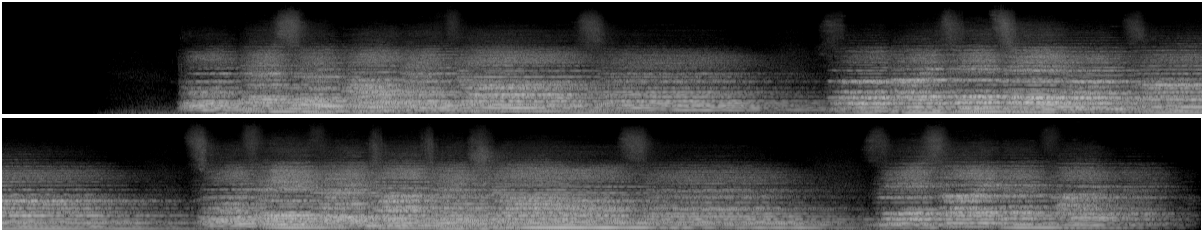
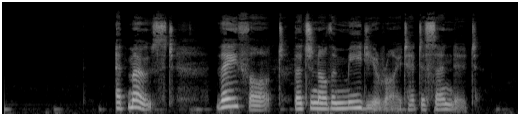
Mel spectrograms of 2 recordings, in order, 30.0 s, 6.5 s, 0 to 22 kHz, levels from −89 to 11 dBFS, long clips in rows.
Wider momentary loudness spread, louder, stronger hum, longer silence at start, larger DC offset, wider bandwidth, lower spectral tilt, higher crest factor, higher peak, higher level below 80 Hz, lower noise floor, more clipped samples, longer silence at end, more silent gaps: first, 15 LU vs 12 LU; first, -25 LUFS vs -29 LUFS; neither; first, 2.2 s vs 0.05 s; neither; about the same, 15 kHz vs 15 kHz; first, -7 dB/octave vs -3.5 dB/octave; about the same, 16 dB vs 20 dB; first, -8 dBFS vs -12 dBFS; first, -44 dBFS vs -68 dBFS; first, -85 dBFS vs -72 dBFS; neither; second, 0.35 s vs 0.5 s; neither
